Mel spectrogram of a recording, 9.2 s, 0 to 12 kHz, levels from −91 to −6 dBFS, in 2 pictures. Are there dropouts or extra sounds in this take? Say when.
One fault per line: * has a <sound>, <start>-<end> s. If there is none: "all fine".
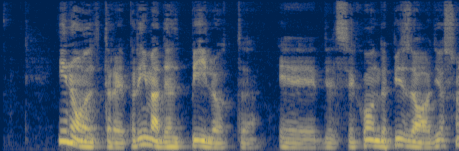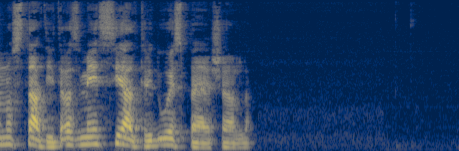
all fine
